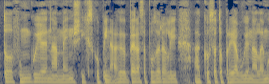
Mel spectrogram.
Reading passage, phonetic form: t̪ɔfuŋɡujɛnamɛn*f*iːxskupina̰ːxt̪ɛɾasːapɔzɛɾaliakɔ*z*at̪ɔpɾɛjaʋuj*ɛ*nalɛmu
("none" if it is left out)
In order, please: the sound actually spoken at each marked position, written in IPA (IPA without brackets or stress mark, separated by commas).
ʃ, s, ɛ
